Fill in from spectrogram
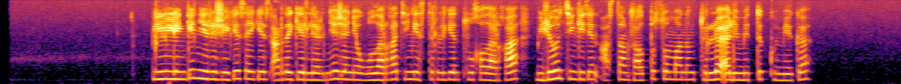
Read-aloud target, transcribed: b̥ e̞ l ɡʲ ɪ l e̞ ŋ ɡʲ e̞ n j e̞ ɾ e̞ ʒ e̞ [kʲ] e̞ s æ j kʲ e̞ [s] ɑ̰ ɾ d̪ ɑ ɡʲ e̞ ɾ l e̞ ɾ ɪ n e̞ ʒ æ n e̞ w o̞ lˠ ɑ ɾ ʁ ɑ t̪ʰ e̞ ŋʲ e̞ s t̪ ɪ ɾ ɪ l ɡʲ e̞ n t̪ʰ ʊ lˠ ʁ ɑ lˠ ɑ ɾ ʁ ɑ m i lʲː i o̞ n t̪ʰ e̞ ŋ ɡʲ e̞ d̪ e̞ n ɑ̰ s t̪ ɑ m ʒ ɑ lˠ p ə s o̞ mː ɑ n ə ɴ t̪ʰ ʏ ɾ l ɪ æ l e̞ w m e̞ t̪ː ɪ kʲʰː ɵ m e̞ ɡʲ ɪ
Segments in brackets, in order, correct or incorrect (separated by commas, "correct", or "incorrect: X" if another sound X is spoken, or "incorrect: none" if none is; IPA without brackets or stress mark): incorrect: ɡʲ, correct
